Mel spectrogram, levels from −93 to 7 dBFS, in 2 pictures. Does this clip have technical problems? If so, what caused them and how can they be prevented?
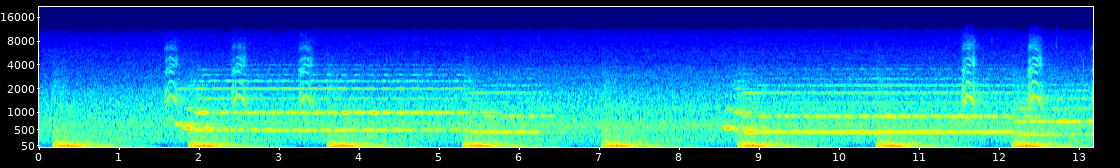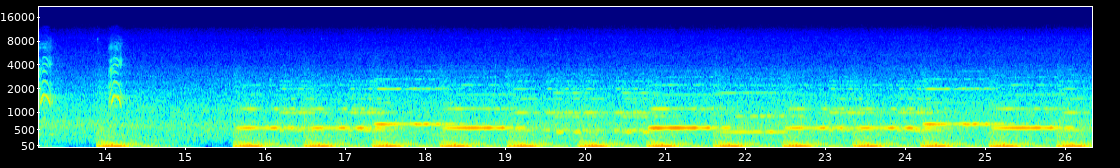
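No, there are no technical problems to report here.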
